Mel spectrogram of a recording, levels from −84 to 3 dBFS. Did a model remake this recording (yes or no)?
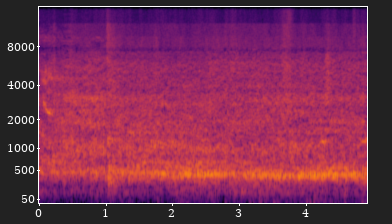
yes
